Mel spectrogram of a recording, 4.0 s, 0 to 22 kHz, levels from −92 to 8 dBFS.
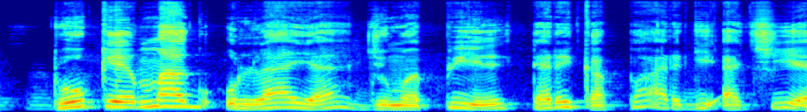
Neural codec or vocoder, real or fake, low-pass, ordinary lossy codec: none; real; none; none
